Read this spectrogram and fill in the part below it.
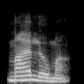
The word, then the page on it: myeloma: Indian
